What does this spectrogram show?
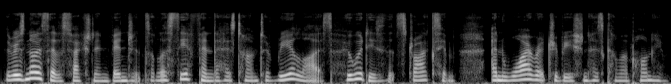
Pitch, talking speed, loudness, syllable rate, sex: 185 Hz, 230 wpm, -20 LUFS, 6.9 syllables/s, female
